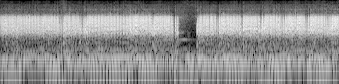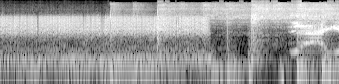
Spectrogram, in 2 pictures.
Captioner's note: metal music; singer screaming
